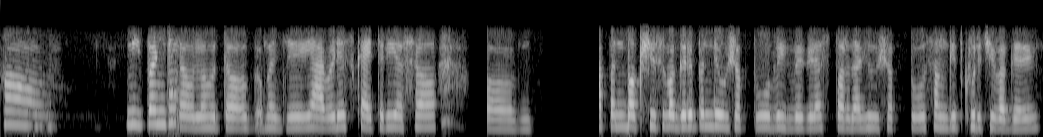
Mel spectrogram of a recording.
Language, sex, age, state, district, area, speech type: Marathi, female, 18-30, Maharashtra, Wardha, rural, conversation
